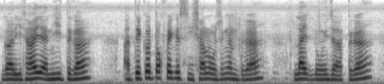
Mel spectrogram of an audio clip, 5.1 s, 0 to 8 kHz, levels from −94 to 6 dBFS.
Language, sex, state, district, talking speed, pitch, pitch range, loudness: Wancho, male, Arunachal Pradesh, Longding, 185 wpm, 190 Hz, 180-205 Hz, -15 LUFS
